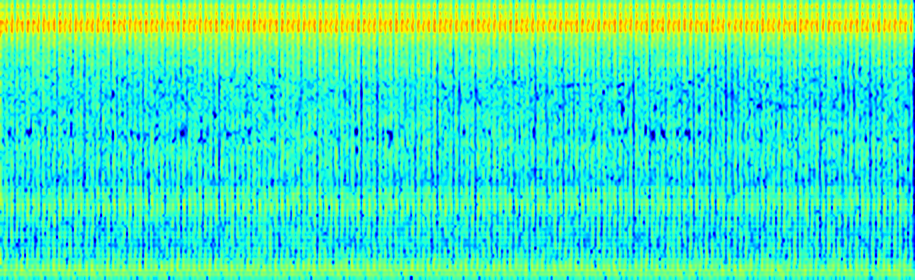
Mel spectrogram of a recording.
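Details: A cicada on a room's window net gives a continuous, high, shrill buzz that holds steady without a break.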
